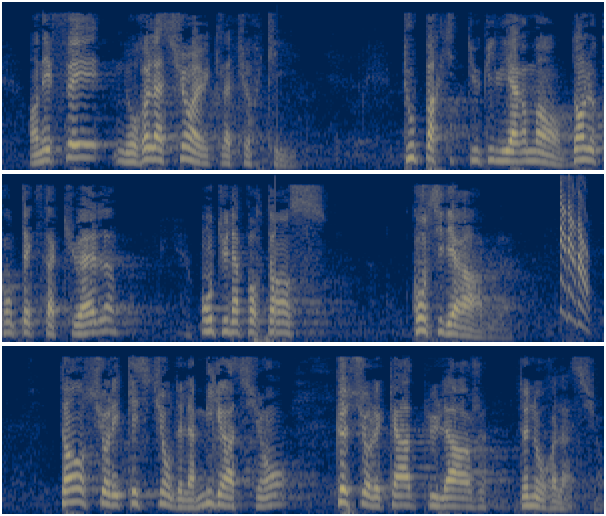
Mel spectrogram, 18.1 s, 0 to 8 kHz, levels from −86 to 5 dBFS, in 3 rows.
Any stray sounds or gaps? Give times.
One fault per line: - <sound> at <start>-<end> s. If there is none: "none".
- chirp at 11.6-12.0 s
